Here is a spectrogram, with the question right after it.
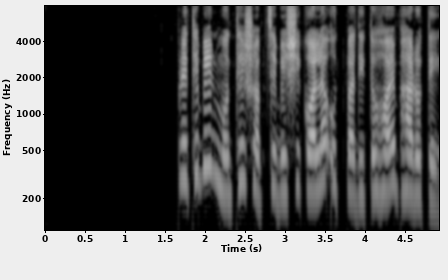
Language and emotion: Bengali, neutral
